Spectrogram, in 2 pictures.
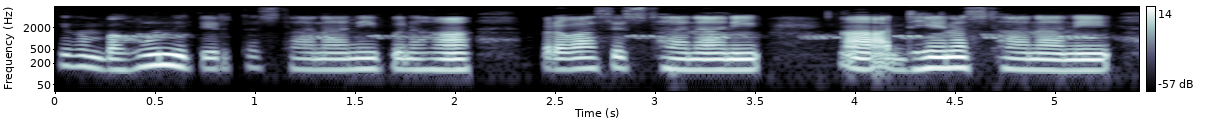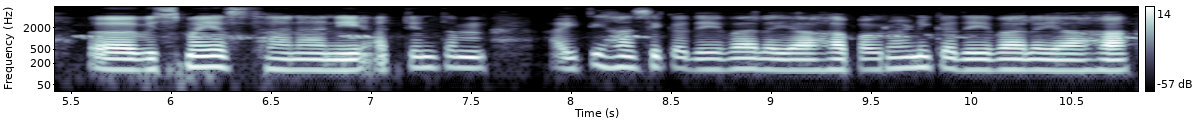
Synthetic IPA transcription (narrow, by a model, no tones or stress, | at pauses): eʋɐmbɐɦunit̪iɾt̪ʰɐst̪ʰaːnaːnipunɐɦɐ | pɾɐʋaːsist̪ʰaːnaːni | ɐ̰d̪ʱjɐːnɐst̪ʰaːnaːniʋismɐjɐst̪ʰaːnaːniʔɐ̰t̪jɐnt̪ɐm | ɐ̰jt̪iɦaːsikɐd̪ɛːʋaːlɐjaːɦɐpɐwɾaːɳikɐd̪ɛːʋaːlɐjaːɦɐ̆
